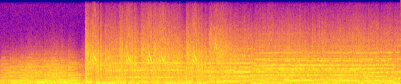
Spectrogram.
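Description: Spaghetti western film score music with held chords, cut across about a second in by a sudden loud crash that leads into a dense, noisy passage before the held chords return.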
